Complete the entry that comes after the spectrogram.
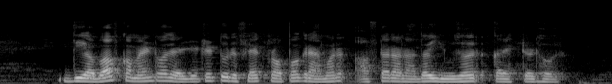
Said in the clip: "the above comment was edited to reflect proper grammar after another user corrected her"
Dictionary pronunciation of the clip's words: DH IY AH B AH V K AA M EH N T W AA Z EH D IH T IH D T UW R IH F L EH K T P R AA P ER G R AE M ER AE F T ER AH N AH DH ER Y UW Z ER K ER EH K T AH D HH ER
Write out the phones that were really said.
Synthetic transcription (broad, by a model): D IY AH B AH V K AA M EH N T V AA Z EH D IH T IH D T UW R IH F L EH K T P R AA P ER G R AE M ER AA F T ER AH N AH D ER Y UW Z ER K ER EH K T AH D HH ER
